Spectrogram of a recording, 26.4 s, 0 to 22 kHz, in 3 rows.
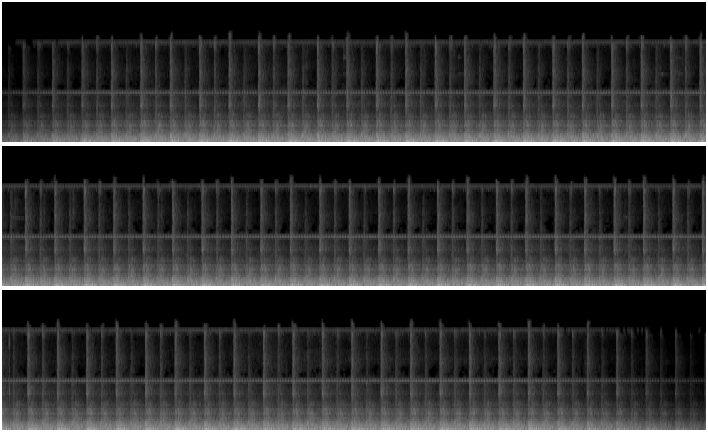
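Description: Giandesin AV1 automatic coil-winding machine running as it winds flat copper strip, a steady mechanical hum with a regular beat about three times a second. The sound fades in at the start and fades out near the end.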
